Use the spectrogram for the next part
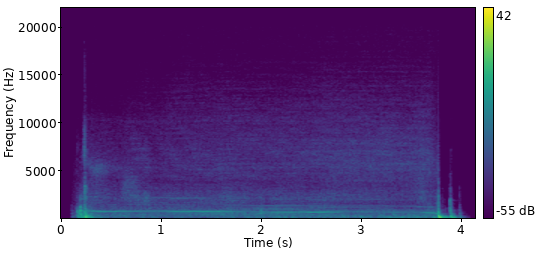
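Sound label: sports car interior window close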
